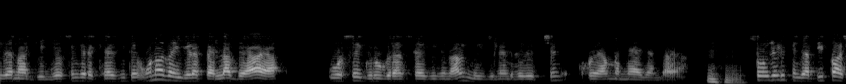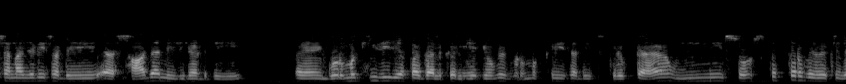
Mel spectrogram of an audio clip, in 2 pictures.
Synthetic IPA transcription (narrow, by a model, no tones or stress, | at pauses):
ɪd̪aːnaːlɡɪ̃ɲd͡ʒəlsɪ̃ŋɡɾəkʰːejaːsiːt̪ḛːʔʊnãːd̪aːiːd͡ʒeːɽaːpɛːlaːbɪaːjaː | ʊseːɡʊɾuːɡɾãːsɛːɡiːd̪eːnaːlnjuːd͡ʒiːlɛ̃ːɳɖd̪eːʋɪt͡ʃkʰoːjaːmənːejaːd͡ʒãːnd̪a̰ːja̰ːsoːd͡ʒeːɽiːpəɲd͡ʒaːbiːpaːʃaːnãːd͡ʒeːɽiːsaːɖiːsãːd͡ʒaːnjuːd͡ʒiːlɛ̃ːɳɖd̪iː | ɡʊɾməkʰːiːd̪iːəpãːɡəlkəɾiːɛːkjõːkɪɡʊɾməkʰːɾiːsaːɖiːsə̥kɾɪp̚ʈɛːʊnːiːsɔːsə̥t̪ət̪ːəɾd̪eːʋɪt͡ʃ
